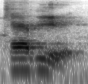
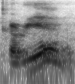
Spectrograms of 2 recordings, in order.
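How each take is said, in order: First: It sounds like 'carrier'. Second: It sounds like 'career'. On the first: The speaker calls it wrong. "not carrier" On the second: The speaker calls it right. "You are supposed to pronounce it as career"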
